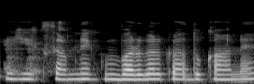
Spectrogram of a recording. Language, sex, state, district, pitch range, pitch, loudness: Hindi, female, Haryana, Charkhi Dadri, 230-245 Hz, 240 Hz, -18 LUFS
